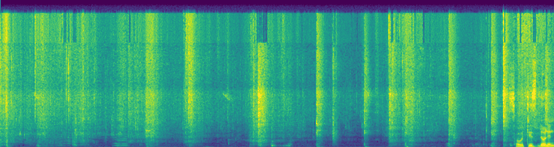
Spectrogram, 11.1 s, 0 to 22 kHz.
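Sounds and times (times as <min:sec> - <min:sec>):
brush rustling: 0:00.0 - 0:11.0.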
